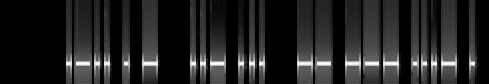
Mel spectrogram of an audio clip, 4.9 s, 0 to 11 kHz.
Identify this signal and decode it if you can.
Morse code, heard as a keyed tone, about 25 wpm, 700 Hz. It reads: LET US MOVE
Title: Sentences from Top 1000 Words - Review Part 2 - 25wpm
